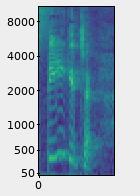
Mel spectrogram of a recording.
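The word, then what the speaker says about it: spiga: heard of one before spiger chain spiger chain no it's sper chain and none of us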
